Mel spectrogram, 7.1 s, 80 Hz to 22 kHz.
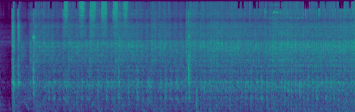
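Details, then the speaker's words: Volvo 242 abandoned long in the woods, first start: cranks, catches, then a ragged, uneven idle with irregular pulses and no knock; owner suspects it needs carburetor work and fresh fuel. "I don't know if you want to call that running, but it runs. It's not knocking or anything. That doesn't sound good. So, I mean, it runs. It just needs... It needs carburetor stuff and fuel and all the things."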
